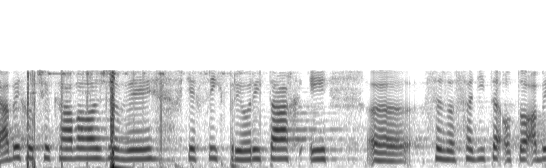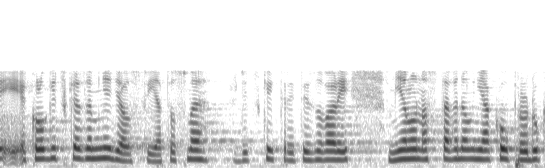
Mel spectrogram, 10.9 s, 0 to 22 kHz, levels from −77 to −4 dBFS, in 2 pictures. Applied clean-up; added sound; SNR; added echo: none; Keys jangling; 2 dB; none.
